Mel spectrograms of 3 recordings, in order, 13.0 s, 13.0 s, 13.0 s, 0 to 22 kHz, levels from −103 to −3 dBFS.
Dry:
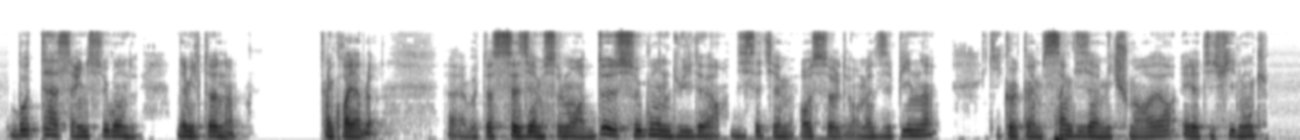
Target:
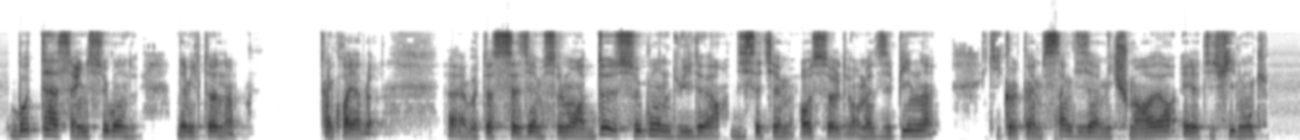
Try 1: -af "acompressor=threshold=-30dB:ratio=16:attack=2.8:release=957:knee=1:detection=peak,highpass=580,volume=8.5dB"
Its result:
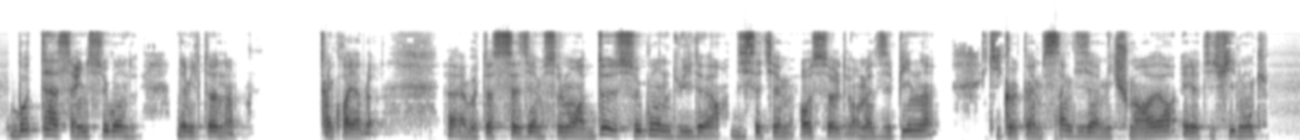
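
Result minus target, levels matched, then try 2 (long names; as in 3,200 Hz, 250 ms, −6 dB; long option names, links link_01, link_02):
downward compressor: peak gain reduction +7.5 dB
-af "acompressor=threshold=-22dB:ratio=16:attack=2.8:release=957:knee=1:detection=peak,highpass=580,volume=8.5dB"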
